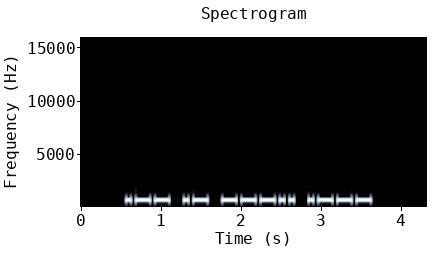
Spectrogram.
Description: Morse code, heard as a keyed tone, about 20 wpm, 700 Hz. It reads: WA8J
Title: USA Call Signs - 4 Characters - 6x Character Spacing - 20wpm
